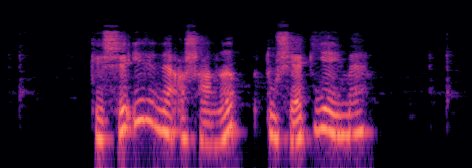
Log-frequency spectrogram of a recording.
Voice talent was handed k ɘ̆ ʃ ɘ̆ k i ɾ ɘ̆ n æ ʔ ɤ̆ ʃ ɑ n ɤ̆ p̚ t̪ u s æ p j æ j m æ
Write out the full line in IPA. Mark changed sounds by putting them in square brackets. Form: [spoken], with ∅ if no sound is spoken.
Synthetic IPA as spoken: k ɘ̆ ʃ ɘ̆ [ʔ] i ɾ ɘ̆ n æ ʔ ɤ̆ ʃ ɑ n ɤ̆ p̚ t̪ u [ʃ] æ [k] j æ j m æ

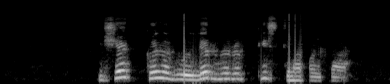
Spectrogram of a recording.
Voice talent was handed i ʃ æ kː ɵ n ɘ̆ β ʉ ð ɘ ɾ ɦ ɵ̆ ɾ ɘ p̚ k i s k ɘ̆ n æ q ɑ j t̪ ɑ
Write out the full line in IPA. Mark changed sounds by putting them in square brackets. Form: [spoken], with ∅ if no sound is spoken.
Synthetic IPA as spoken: i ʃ æ kː ɵ n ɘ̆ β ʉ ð ɘ ɾ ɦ ɵ̆ ɾ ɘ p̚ k i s k ɘ̆ n æ q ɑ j t̪ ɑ

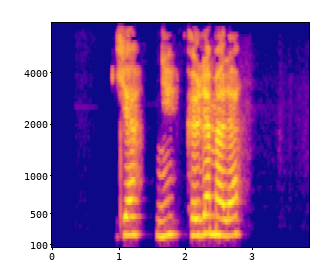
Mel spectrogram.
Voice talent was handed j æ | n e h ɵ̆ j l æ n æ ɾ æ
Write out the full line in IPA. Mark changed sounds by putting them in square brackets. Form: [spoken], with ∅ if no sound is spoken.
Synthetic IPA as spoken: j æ | n [i] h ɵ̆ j l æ [m] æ [l] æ

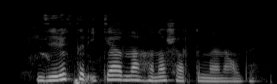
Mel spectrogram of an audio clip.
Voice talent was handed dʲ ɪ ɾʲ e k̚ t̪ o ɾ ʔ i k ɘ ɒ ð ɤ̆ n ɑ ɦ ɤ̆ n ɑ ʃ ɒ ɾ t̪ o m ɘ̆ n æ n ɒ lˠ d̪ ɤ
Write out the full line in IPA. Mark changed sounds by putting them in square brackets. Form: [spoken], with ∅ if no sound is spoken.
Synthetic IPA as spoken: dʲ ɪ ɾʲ e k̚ t̪ o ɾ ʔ i k ɘ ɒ ð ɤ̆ n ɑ ɦ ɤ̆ n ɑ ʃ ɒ ɾ t̪ [ɤ] m ɘ̆ n æ n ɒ lˠ d̪ ɤ

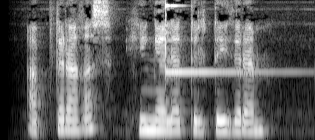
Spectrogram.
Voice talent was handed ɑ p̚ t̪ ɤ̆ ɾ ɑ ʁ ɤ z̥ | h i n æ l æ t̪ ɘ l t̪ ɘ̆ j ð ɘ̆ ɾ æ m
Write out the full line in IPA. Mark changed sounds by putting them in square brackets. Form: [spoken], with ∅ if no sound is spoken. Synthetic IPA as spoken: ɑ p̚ t̪ ɤ̆ ɾ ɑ ʁ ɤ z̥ | h i [ŋ] æ l æ t̪ ɘ l t̪ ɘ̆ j ð ɘ̆ ɾ æ m

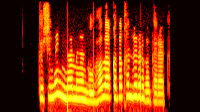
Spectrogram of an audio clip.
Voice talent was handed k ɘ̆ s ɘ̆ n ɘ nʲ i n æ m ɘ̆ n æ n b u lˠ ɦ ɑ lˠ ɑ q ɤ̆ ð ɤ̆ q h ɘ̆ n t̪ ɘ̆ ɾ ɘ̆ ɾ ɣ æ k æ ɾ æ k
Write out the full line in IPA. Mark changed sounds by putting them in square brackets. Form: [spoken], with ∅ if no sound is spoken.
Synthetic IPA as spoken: k ɘ̆ [ʃ] ɘ̆ n ɘ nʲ i n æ m ɘ̆ n æ n b u lˠ ɦ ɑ lˠ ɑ q ɤ̆ ð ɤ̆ q h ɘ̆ n [d̪] ɘ̆ ɾ ɘ̆ ɾ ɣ æ k æ ɾ æ k

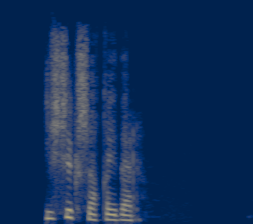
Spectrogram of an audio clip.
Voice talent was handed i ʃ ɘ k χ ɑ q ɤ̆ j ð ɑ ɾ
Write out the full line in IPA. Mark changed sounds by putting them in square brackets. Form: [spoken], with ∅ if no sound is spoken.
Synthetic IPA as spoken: i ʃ ɘ k [ʃ] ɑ q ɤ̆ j ð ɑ ɾ

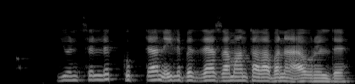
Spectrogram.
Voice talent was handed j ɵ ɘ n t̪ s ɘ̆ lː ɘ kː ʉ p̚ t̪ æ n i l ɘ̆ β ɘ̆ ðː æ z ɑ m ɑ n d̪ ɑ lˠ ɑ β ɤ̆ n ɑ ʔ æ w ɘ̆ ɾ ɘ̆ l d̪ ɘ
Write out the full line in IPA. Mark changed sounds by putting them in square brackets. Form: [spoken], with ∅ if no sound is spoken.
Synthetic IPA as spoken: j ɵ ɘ n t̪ s ɘ̆ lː ɘ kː ʉ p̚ t̪ æ n i l ɘ̆ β ɘ̆ ðː æ z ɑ m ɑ n [t̪] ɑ lˠ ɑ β ɤ̆ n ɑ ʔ æ w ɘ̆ ɾ ɘ̆ l d̪ ɘ

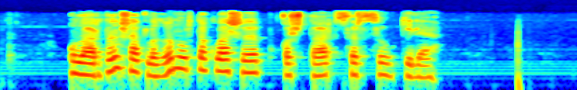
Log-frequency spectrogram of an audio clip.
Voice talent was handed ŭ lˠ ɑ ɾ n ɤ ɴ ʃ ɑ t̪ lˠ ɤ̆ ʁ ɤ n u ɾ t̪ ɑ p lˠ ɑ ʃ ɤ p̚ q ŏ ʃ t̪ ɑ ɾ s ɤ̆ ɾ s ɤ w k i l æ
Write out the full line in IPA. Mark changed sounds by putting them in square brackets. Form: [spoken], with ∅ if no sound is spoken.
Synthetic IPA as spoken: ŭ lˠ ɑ ɾ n ɤ ɴ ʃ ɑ t̪ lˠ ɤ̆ ʁ ɤ n u ɾ t̪ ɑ [q] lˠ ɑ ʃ ɤ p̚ q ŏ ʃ t̪ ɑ ɾ s ɤ̆ ɾ s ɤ w k i l æ

